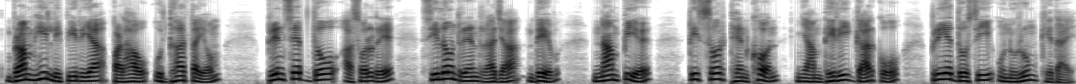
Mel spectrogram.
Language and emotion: Santali, neutral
